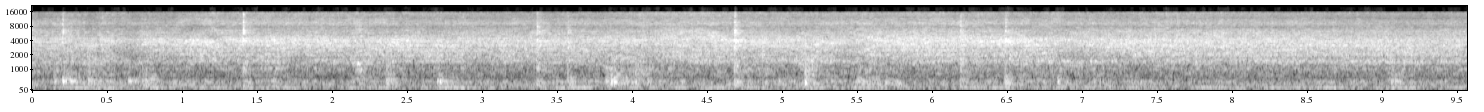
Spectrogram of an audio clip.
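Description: Pumpkin curry cooking in a pan, giving a steady broadband steamy hiss with faint scattered scrapes as it is stirred, fairly close and constant, with no voices.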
